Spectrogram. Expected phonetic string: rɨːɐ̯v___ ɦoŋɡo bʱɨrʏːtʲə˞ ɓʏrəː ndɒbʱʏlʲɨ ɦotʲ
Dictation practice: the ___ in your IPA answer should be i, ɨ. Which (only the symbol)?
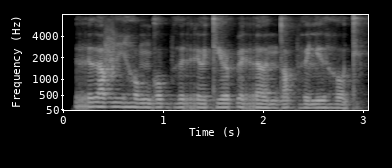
i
